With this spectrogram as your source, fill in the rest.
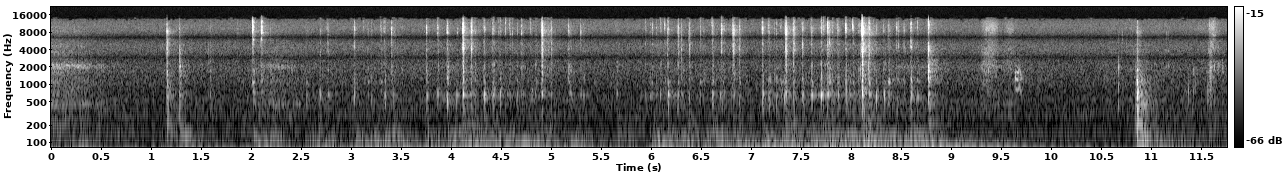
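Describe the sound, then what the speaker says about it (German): Keys clatter on the detachable keyboard of a Lenovo Miix 630 tablet running Windows 10 ARM, a steady run of close, light clicks with occasional louder taps and no voices. "Und ihr seht, ich bin schon mit dem Tippen fertig"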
